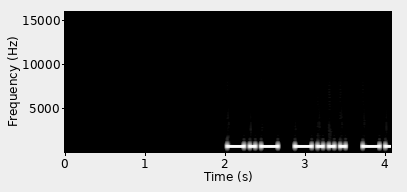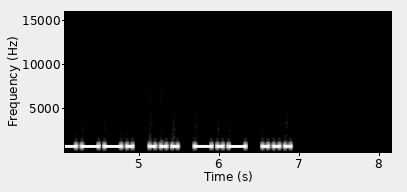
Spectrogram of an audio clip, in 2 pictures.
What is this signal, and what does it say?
Morse code, heard as a keyed tone, about 17 wpm, 700 Hz. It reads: KB9SKS
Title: USA Call Signs - 6 Characters - Repeated 2x - 17wpm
